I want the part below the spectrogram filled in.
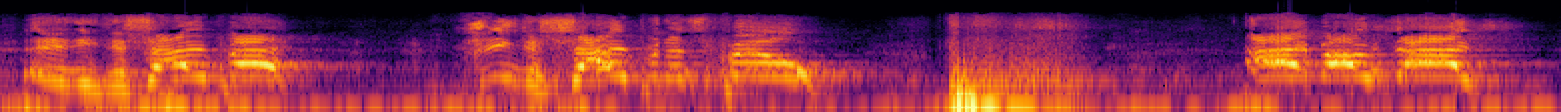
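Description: A man voicing an indignant, thirsty crowd of wanderers shouting complaints at their leader. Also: extremely high pitch, expressive, racing, slight background noise. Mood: disgusted.

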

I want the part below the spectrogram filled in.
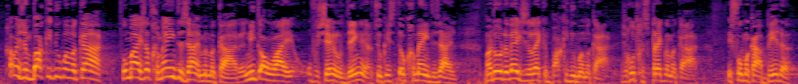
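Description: Dutch guy giving a casual sermon, kinda high voice, jokey and animated, repeats his words a lot. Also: racing, husky. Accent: Dutch, from the Netherlands. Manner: folksy, joking, self-deprecating. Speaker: missionary speaker preaching at his home church. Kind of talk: informal sermon to a congregation.

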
